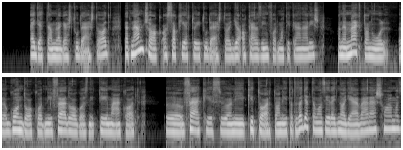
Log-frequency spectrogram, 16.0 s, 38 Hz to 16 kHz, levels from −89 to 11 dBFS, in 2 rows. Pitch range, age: 150-180 Hz, 30-49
